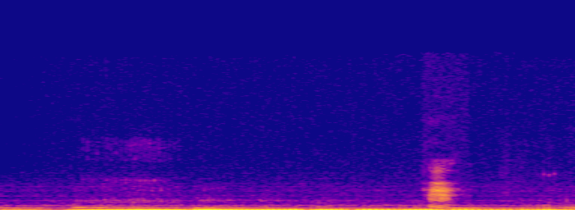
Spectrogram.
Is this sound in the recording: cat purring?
yes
